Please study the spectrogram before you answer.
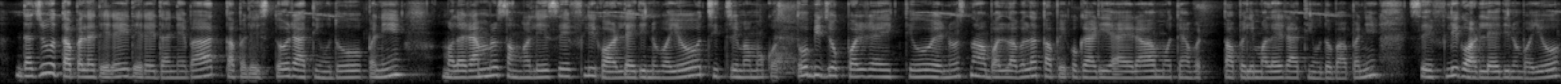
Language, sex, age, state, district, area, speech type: Nepali, female, 30-45, West Bengal, Kalimpong, rural, spontaneous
